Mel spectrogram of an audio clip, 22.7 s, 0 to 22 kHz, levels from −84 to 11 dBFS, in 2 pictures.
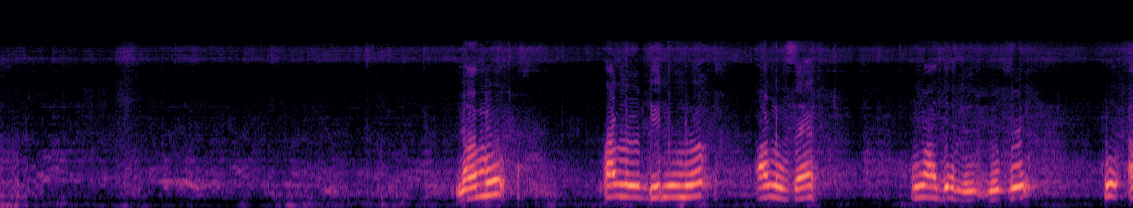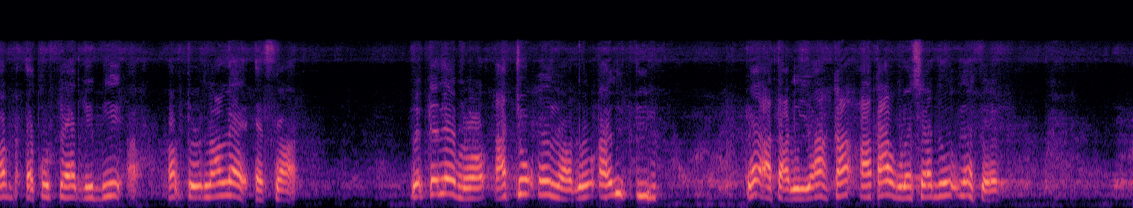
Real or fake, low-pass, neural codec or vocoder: fake; 9.9 kHz; codec, 16 kHz in and 24 kHz out, 1.1 kbps, FireRedTTS-2 codec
